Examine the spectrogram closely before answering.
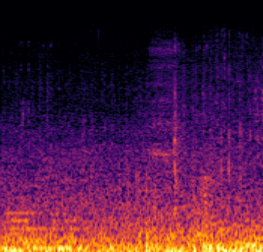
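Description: A fire crackles and hisses nearby.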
